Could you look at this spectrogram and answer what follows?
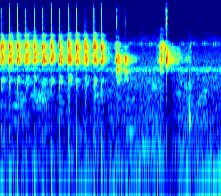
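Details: Eurasian tree sparrow in gecor style, a master recording used to train other birds: a fast run of bright, high chirps about eleven to the second for one second, then a few scattered single chirps.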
